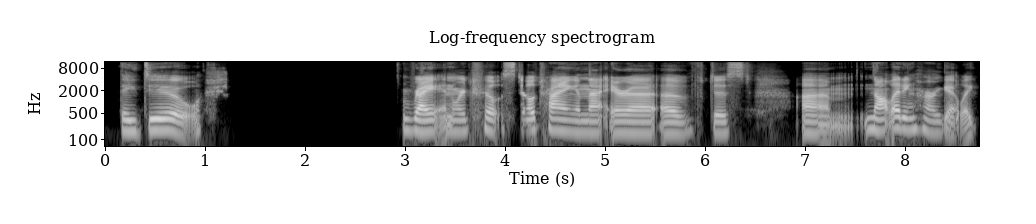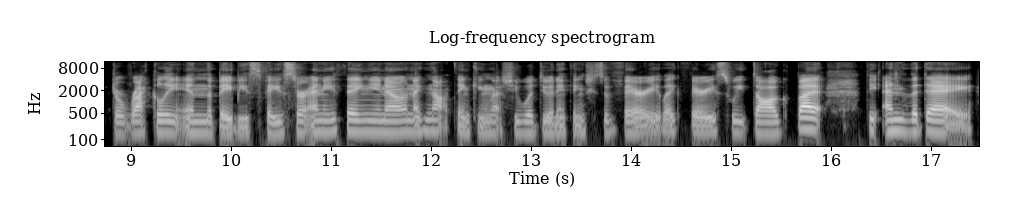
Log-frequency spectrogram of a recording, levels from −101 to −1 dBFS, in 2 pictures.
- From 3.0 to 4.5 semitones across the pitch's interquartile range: No, narrow, 2.4 semitones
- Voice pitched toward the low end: No, medium, 155 Hz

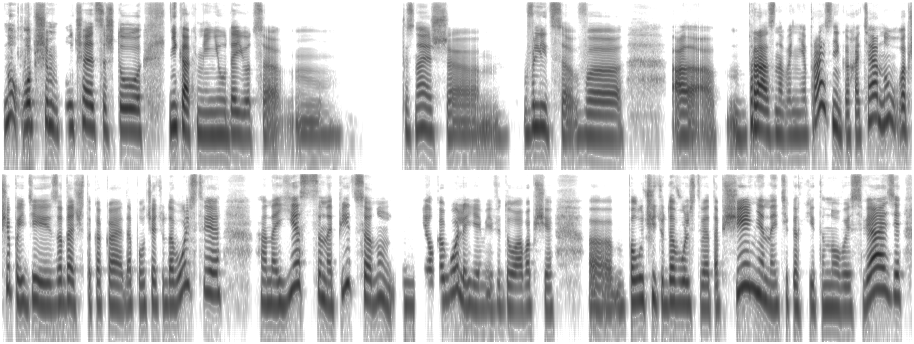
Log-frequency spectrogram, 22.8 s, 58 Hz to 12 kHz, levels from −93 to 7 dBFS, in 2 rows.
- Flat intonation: No, average, 4.3 semitones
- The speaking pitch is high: Yes, high, 195 Hz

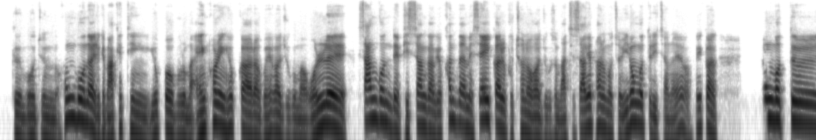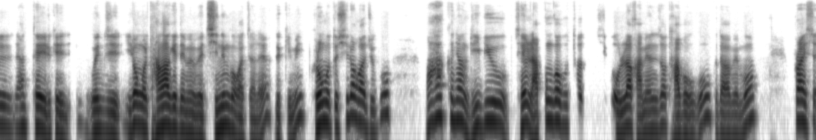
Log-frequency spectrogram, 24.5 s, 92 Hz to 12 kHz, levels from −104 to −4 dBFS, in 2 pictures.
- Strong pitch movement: Yes, wide, 6.2 semitones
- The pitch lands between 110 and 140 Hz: Yes, low, 135 Hz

